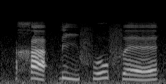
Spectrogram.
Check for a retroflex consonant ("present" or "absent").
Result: absent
